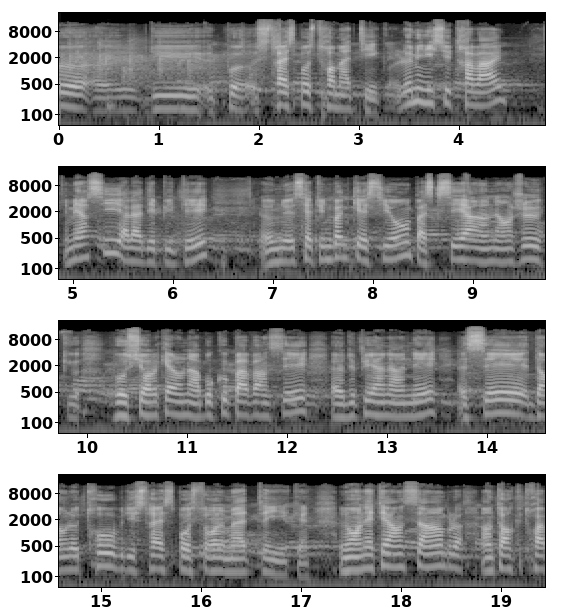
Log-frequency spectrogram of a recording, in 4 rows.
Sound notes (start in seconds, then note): 0.0 applause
